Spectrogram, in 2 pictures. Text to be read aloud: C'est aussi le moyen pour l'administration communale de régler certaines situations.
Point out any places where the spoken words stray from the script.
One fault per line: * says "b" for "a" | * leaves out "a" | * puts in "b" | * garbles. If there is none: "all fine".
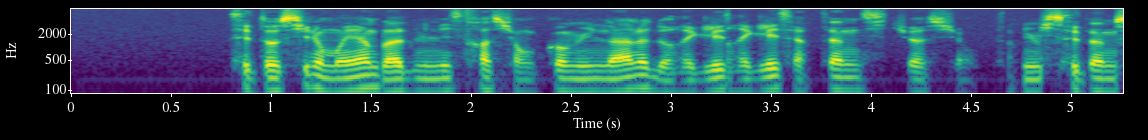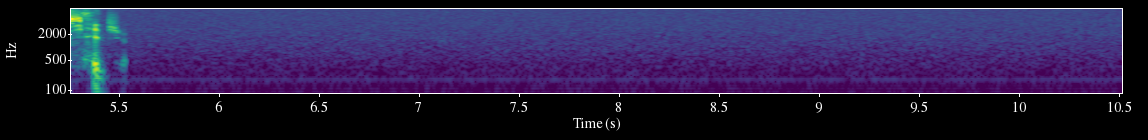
* leaves out "pour"
* puts in "régler"
* garbles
